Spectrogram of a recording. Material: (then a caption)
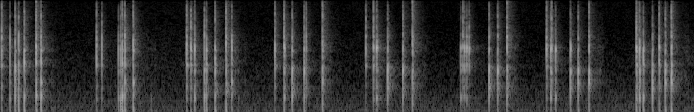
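Plastic. Long acrylic nails tap and scratch the inside and outside of a round, hollow, empty pink plastic lid. The sound comes in eight quick bursts of sharp, bright clicks that stop almost instantly, with little low end and a crisp, crackly edge.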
